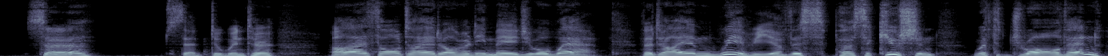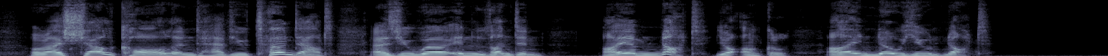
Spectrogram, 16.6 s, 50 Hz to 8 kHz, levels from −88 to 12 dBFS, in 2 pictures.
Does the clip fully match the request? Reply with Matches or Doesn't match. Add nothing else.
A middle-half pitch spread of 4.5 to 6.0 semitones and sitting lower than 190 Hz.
Doesn't match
